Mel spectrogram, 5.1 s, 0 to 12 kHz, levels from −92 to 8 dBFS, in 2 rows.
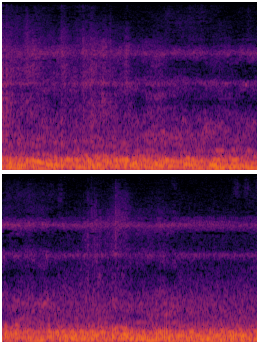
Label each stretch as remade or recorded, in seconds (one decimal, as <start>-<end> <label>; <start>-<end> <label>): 0.0-3.1 remade; 3.1-3.6 recorded; 3.6-4.3 remade; 4.3-5.1 recorded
